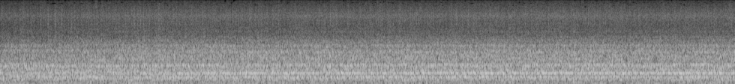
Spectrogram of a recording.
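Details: Electrolux washing machine, which had stopped spinning: constant mid-pitch motor hum with no knocking or stalling, drum drive turning steadily; runs normally again.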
